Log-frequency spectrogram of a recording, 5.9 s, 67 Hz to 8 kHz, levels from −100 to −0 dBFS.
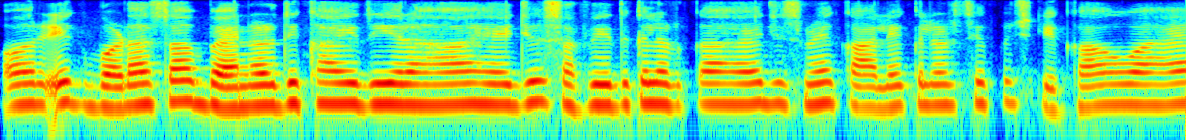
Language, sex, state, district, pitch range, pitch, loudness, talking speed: Hindi, female, Chandigarh, Chandigarh, 220-235 Hz, 230 Hz, -16 LUFS, 210 wpm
